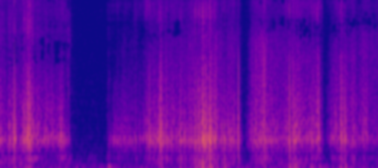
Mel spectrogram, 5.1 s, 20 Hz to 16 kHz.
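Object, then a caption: Felt sheet scratched with a plastic needle roller. A black plastic derma roller with fine metal needles, held by the fingertips, is rolled and scratched across a thin, soft, flat square of red felt cloth lying on a dark surface. It makes dense, crackly scratching in rapid bursts with a faint tone near 620 Hz, broken by a clear pause around one second and brief dips later.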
